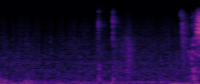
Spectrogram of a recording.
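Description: Two faint clicks of a computer mouse, close together about a second in.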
